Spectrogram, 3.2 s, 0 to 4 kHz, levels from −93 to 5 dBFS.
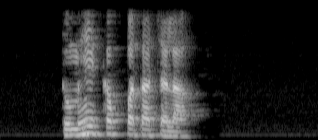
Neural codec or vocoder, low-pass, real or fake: none; 3.6 kHz; real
